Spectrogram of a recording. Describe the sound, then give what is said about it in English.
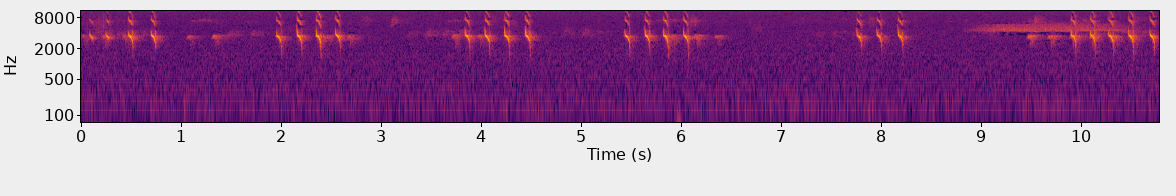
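A bird gives high, sharp flight calls in rapid clusters of a few clipped notes, repeated at irregular intervals over a faint steady background hiss. “This is bird 40. Giving flight calls.”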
